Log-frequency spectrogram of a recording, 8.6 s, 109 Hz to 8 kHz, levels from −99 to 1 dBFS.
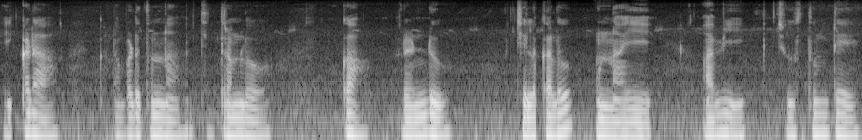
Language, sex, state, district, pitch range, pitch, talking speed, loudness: Telugu, male, Andhra Pradesh, Sri Satya Sai, 95-110 Hz, 105 Hz, 60 wpm, -18 LUFS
